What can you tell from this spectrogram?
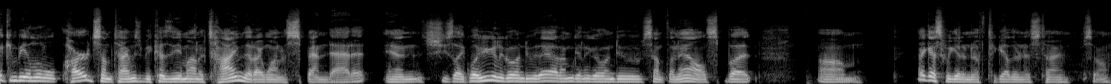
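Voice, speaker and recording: Speaking very fast, a man with an American accent shows ordinary pitch variation. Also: medium pitch for a man. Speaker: deer hunter and disease-control advocate. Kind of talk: casual chat.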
